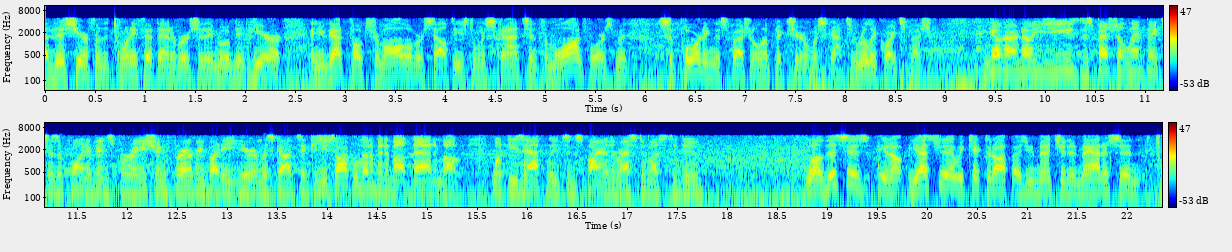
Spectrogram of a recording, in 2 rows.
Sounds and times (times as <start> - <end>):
Speech: 0.0 - 17.8, 18.8 - 22.3.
